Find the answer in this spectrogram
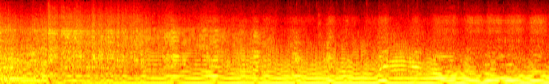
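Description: Live rock band holding a steady, droning chord on amplified electric bass and guitar, with a few wavering, bending guitar notes about three-quarters of the way in.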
